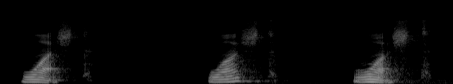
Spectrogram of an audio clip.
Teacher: Entonces, vamos a pronunciarlo con una T.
